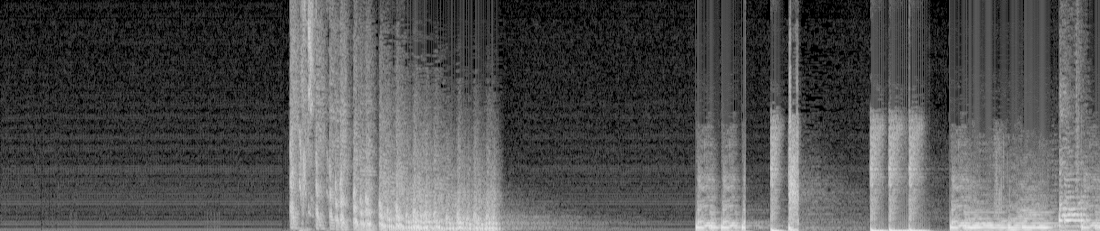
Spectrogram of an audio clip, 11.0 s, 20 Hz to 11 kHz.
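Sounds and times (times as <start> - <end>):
noisy booming sound effect: 2.9 - 5.6.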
